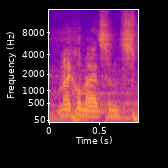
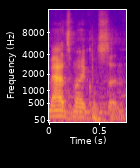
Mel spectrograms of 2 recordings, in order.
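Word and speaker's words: Mads Mikkelsen: I think his I think Michael Mads uh Michael Madson's backstory if I get his name wrong. No, wait. Mads Michaelelsson, that's his name.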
